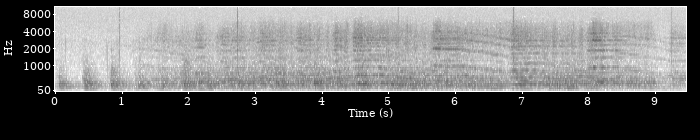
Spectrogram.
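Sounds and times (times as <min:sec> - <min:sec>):
jungle tom-tom war drums pounding: 0:00.0 - 0:09.4
dense sustained wash of layered tonal sound: 0:01.3 - 0:09.4.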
